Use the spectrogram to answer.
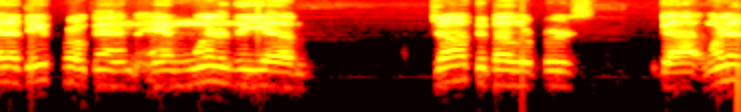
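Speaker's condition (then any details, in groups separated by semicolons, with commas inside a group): Cerebral palsy; speech unaffected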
